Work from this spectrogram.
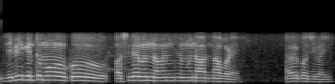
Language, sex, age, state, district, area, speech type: Odia, male, 18-30, Odisha, Malkangiri, urban, conversation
